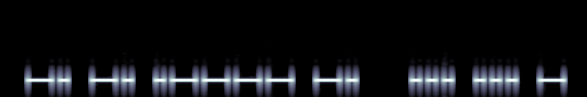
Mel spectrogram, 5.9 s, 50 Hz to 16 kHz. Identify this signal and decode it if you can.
Morse code, heard as a keyed tone, about 15 wpm, 700 Hz. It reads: NN1N SST
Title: K1USN SST QSO Practice - 15wpm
